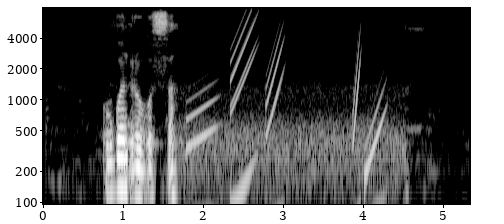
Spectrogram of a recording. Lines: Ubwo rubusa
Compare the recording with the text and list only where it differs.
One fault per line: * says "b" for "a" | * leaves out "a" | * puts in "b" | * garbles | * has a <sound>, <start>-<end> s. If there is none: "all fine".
* has a chirp, 1.8-3.1 s
* has a chirp, 3.9-4.3 s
